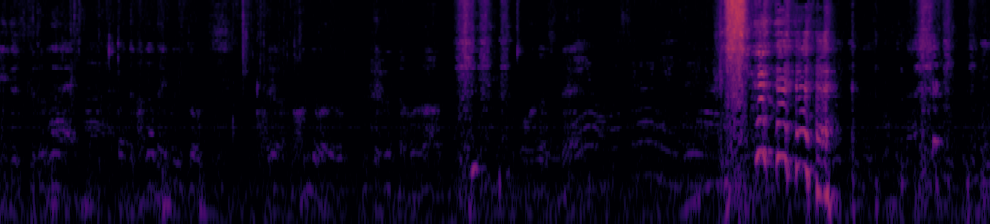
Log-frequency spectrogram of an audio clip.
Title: くしゃみするイヌ Sneeze dog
